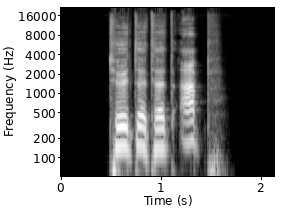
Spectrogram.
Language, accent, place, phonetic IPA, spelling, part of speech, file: German, Germany, Berlin, [ˌtøːtətət ˈap], tötetet ab, verb, De-tötetet ab.ogg
- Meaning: inflection of abtöten: 1. second-person plural preterite 2. second-person plural subjunctive II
